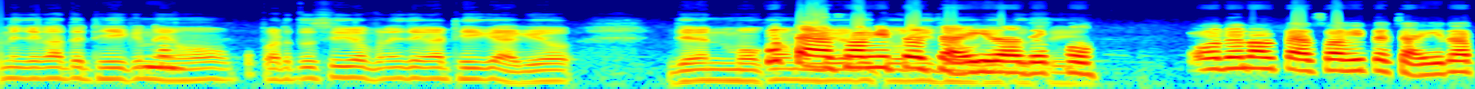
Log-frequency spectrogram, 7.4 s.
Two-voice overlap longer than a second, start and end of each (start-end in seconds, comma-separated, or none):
3.8-5.5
